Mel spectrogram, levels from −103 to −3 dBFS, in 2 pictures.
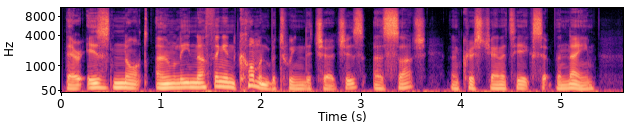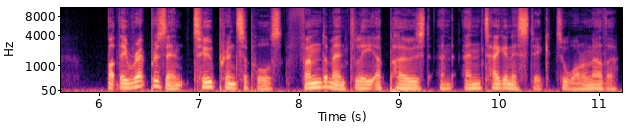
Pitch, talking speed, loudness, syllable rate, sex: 110 Hz, 155 wpm, -20 LUFS, 5.7 syllables/s, male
